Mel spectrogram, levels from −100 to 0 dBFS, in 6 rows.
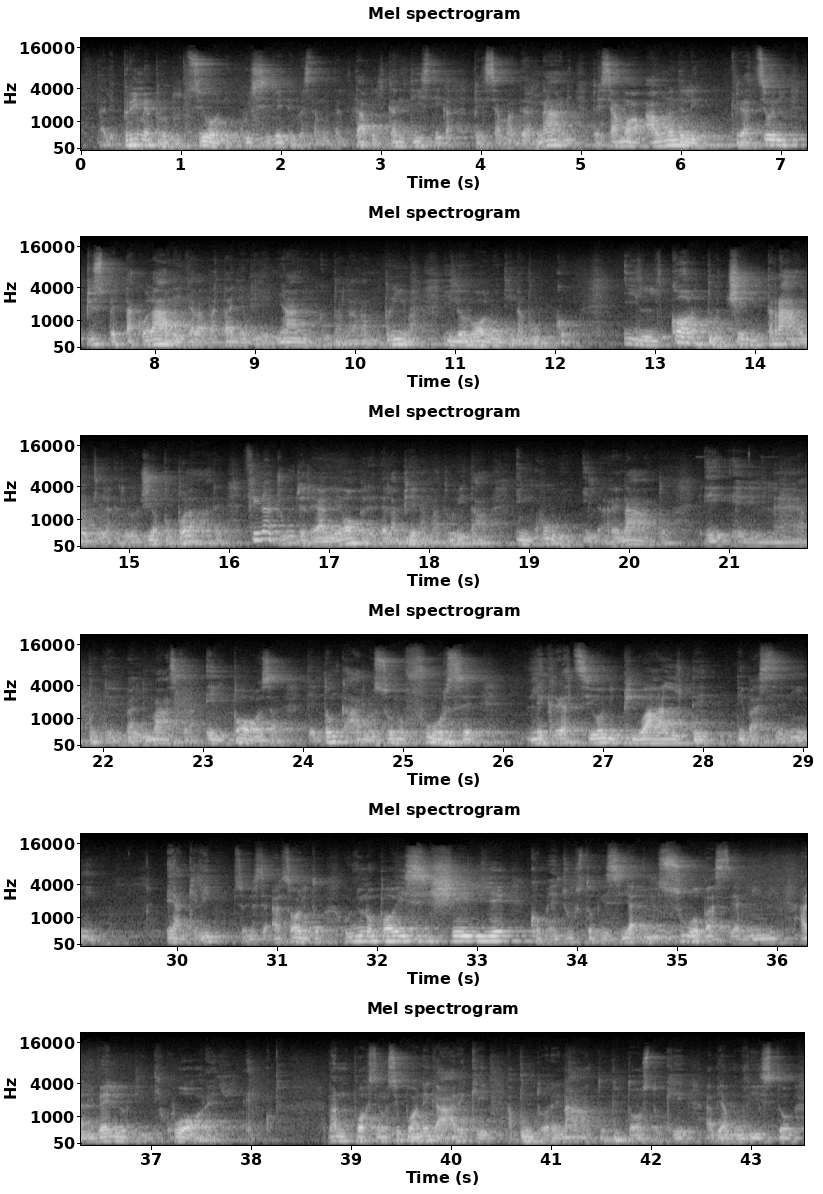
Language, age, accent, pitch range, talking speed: Italian, 40-59, native, 85-110 Hz, 150 wpm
